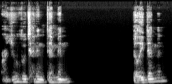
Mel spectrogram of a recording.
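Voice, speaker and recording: Injured young heroine , voiced by a man: raised pitch, soft and earnest, composed, audiobook drama. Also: unhurried, breathy edge. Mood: faint, uncertain. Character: weak injured young woman, gentle, earnest, calm.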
